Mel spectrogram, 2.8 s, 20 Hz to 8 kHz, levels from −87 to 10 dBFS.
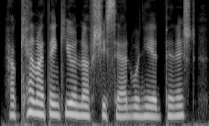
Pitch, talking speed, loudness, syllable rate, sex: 190 Hz, 260 wpm, -19 LUFS, 6.3 syllables/s, female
